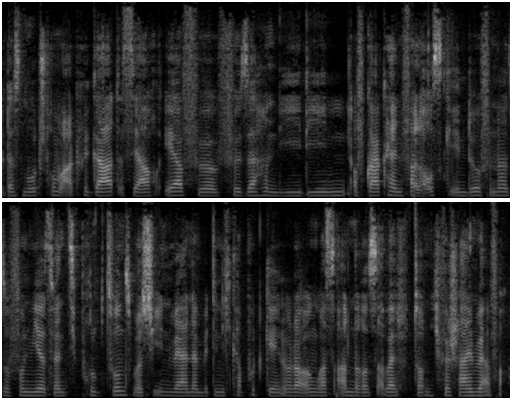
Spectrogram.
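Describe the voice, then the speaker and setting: Higher-voiced, even-toned man with creaky voice. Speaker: player in a tabletop role-playing game. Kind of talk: casual planning talk during a game.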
